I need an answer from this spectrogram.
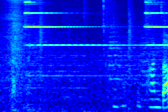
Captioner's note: bell Rings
